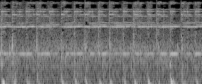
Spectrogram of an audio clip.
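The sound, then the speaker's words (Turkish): A short bright chime jingle with sustained ringing bell tones over a quick, steady pulsing beat, loud, with no voices. “Zil sesinden sonra hem suyumuzu lıkır lıkır içelim hem de su içerken elde ettiğimiz faydayı dinleyelim.”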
